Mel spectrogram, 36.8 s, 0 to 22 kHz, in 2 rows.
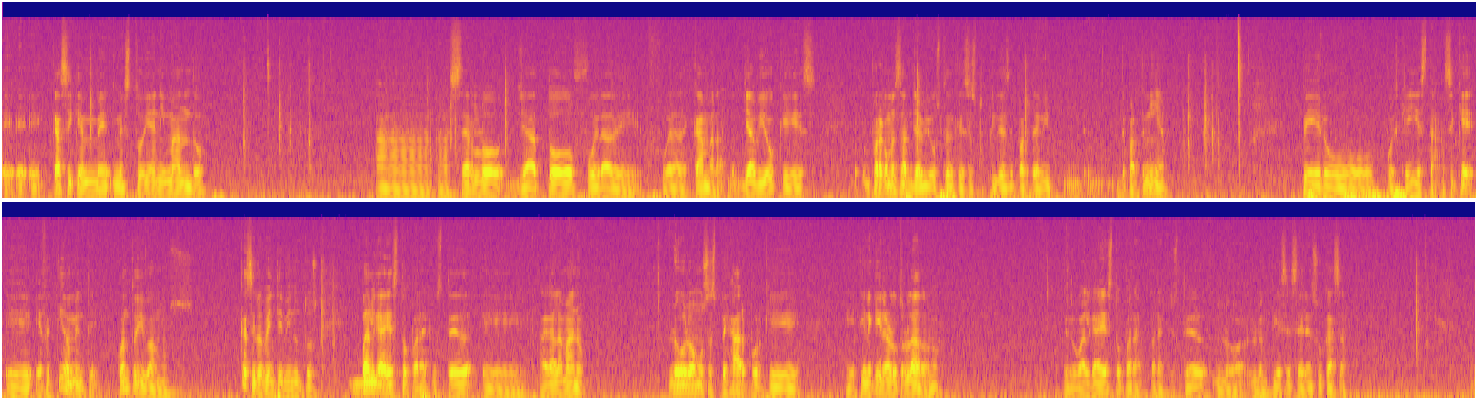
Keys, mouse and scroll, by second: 1.0 b, 1.3-2.6 drag, 3.4 alt+m, 4.0 alt+click, 5.9 shift+scroll down 3, 6.5-7.7 shift+drag, 7.8 shift+scroll up 3, 11.4 a, 12.7 b, 13.0 click, 15.0 alt+m, 15.4 alt+click, 16.2 scroll down 2, 16.6-19.5 middle drag, 20.1 click, 21.0 click, 21.8-22.1 scroll down 1, 22.4 Tab, 22.9-25.4 drag, 25.4-25.8 scroll down 1, 25.8 click, 26.8-27.2 scroll up 1, 28.5 click, 30.1-30.7 scroll up 2, 31.0-31.3 scroll down 2, 31.4 click, 32.4 click, 33.3 click, 33.3-35.0 middle drag, 35.1 middle click, 36.0 Tab, 36.5-36.8 drag.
